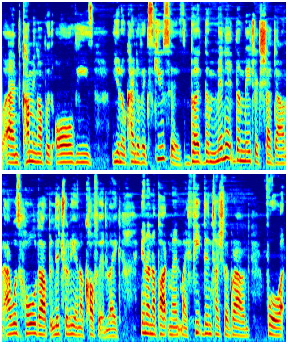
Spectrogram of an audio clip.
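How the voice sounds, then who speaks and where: Woman host, slightly husky, earnest and unhurried, gently encouraging spiritual talk. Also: deep voice, no room sound. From Kenya.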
